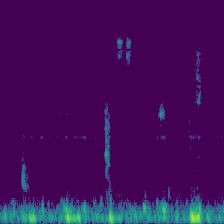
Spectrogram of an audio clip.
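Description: Faint, irregular low thumps with a few small clicks.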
